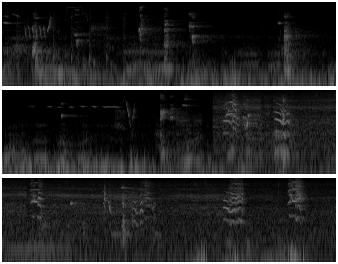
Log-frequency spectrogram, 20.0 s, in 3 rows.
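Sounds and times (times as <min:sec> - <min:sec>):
wavering high whistle: 0:10.9 - 0:19.6
birds chirping: 0:10.9 - 0:20.0
steady hiss: 0:10.9 - 0:20.0.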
